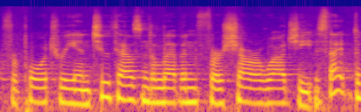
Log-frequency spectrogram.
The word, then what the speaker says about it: Sharawagi: Authors Association Award for Poetry in 2011 for Sharawagi. Is that the correct pronunciation? Sharawagi. Yeah. Sharawagi, from Brick Books.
